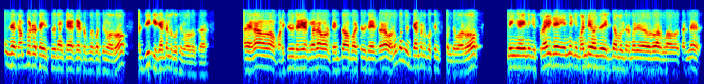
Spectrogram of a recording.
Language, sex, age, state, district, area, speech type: Tamil, male, 45-60, Tamil Nadu, Tiruchirappalli, rural, conversation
